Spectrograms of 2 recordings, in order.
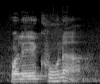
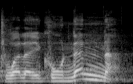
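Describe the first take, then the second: First: يَكُونَا ending on a short plain -na; light ending, no emphasis. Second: يَكُونَنَّ with a hard doubled noon at the end; emphatic ending. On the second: Teacher to class, showing the wrong version with an emphatic يَكُونَنَّ. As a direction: stress the -nanna in يَكُونَنَّ. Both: Shown as a demonstration.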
